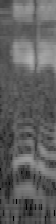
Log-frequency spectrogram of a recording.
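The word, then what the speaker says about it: Edie: That's how you pronounce it. Oh, okay. Edy. I thought it was like Edi or something like that.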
